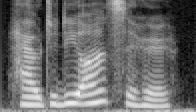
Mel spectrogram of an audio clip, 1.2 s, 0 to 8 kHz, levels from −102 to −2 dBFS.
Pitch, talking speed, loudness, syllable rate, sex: 215 Hz, 245 wpm, -15 LUFS, 5.4 syllables/s, female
